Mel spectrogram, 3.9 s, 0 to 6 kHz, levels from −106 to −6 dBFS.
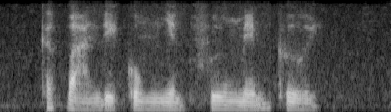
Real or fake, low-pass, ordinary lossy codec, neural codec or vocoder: real; 5.4 kHz; Opus, 16 kbps; none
